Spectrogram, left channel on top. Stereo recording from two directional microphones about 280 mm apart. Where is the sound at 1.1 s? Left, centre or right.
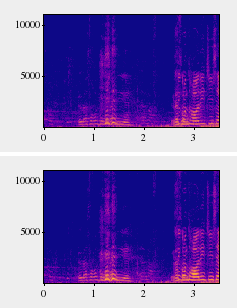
Centre.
